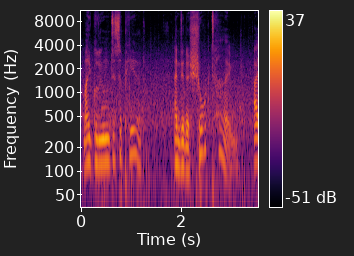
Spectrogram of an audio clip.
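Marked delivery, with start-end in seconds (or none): none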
